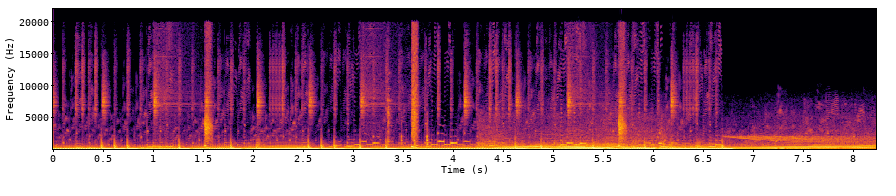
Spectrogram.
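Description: A Ford Fiesta ST150 pushed hard on a B road, its engine climbing and dropping through the revs while the tyres scrub with a brief rubbery squeal, close and loud, with no talking.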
